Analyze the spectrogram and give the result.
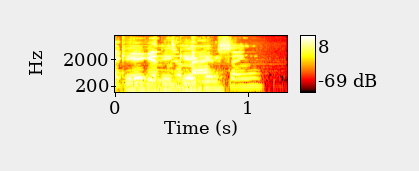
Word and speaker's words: Gigantamaxing: It's G-I-G-A-N, right? Gigan, I would say. And then T-A-M-A-X-I-N-G. Gigantamaxing.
